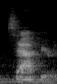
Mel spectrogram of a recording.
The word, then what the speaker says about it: Zapier: Zapier is actually how you say it, and allows you to send this data into 1,000 different apps.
